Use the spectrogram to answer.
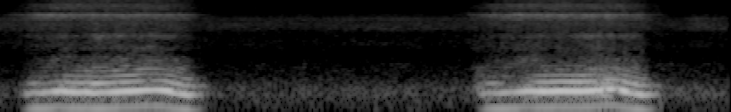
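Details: Two Korean girls sleeping in the same bed, snoring loudly: two long, low, vibrating snores on breathing in, separated by quiet pauses; loud snoring during sleep.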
